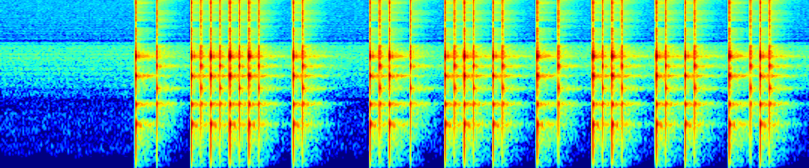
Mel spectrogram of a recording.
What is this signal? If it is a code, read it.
Morse code (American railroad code), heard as a telegraph sounder, machine-sent. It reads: THE ACTION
